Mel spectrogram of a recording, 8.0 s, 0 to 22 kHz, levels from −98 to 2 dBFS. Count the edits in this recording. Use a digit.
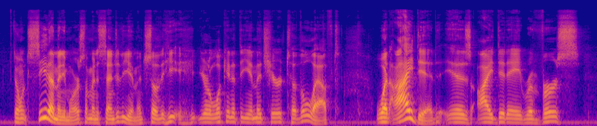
1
